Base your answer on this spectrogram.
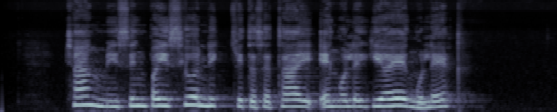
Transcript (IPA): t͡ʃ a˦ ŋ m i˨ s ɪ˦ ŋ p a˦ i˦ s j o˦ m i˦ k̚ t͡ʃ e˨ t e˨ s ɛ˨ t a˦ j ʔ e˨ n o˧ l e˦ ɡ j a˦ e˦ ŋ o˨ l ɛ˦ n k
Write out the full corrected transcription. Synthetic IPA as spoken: t͡ʃ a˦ ŋ m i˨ s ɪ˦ ŋ p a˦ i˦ s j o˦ n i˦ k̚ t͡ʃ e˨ t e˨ s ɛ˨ t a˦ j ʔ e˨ ŋ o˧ l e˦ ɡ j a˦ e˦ ŋ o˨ l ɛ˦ k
